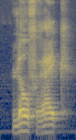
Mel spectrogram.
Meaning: leafy, having leaves in abundance
- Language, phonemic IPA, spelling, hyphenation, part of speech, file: Dutch, /ˈloːf.rɛi̯k/, loofrijk, loof‧rijk, adjective, Nl-loofrijk.ogg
